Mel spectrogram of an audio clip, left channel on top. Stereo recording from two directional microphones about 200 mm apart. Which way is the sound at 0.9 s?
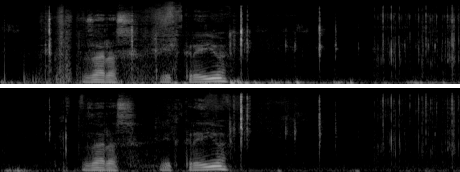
5° left (ahead or behind).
